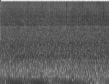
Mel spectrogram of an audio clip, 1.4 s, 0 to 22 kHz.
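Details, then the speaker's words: C63 AMG Edition 507 Coupe, cold start after cooling a couple of hours, following PCV system repair: deep even idle rumble with no ticking, no smoke and no check engine light; valvetrain tick gone, normal idle. "so the PCV system is fixed the ticking is gone on and there is no check engine light either"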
